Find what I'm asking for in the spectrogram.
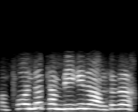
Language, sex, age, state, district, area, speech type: Manipuri, female, 60+, Manipur, Imphal East, rural, conversation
